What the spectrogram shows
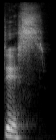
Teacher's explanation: words with voiced th sounds have a D, such as dis rather than this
